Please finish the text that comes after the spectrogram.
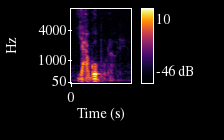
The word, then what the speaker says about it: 야고보: 히브리어 발음이 야곱이고 그것이 이제 신약에 와서 이제 헬라식 발음 헬라 발음으로 야고보라 그래요.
